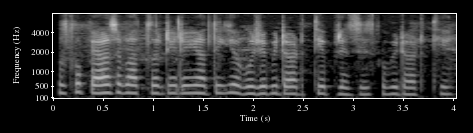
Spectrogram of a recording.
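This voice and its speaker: A woman's voice: on the high side, level tone, brisk, mellow, dull audio, a little hiss or hum, close to an everyday voice. A woman voicing a bossy, sulky tomboyish young woman, making petulant threats in a storybook reading. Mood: complaining.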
